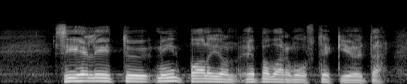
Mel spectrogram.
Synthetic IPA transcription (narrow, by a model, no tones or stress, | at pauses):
siːhelliːt̪ːyːniːmpɑljonepæʋɑrmuːst̪ekiøit̪æ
